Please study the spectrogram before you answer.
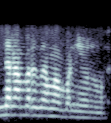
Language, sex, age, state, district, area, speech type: Tamil, male, 18-30, Tamil Nadu, Tiruvarur, rural, conversation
